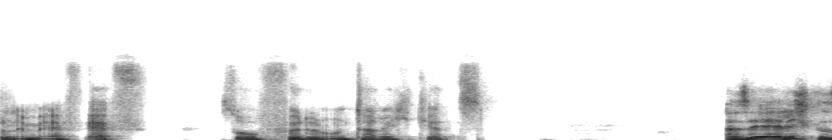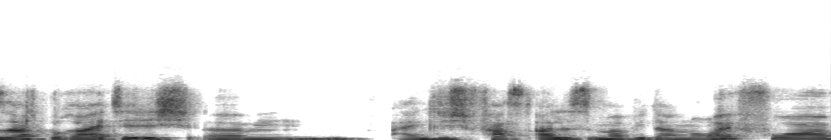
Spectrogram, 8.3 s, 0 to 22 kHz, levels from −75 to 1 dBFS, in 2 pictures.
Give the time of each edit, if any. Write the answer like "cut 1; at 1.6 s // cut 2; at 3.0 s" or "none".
cut 1; at 5.2 s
